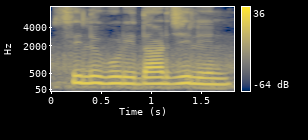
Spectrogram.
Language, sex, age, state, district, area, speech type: Bengali, female, 45-60, West Bengal, Hooghly, urban, spontaneous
